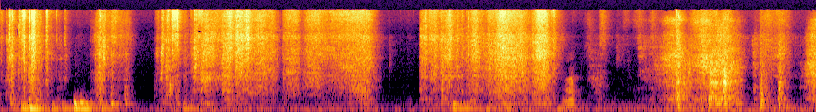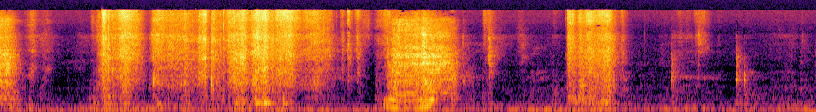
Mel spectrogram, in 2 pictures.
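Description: Stiff foam sheets rustle and scrape as they are handled.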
